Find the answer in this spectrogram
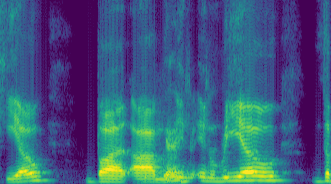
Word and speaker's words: Rio: Um, by the way, for just people interested, um, in in Portuguese, Rio is pronounced Hio.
